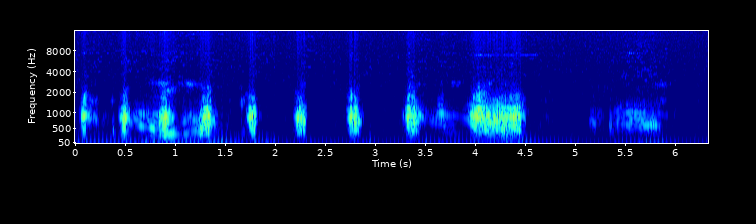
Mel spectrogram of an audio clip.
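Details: Carpathian red deer stag in rut, Bucovina, Romania, breeding season 2022: a rapid series of short, gruff grunting roars, then one drawn-out loud bellow and a fainter trailing groan, over a low steady hum.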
